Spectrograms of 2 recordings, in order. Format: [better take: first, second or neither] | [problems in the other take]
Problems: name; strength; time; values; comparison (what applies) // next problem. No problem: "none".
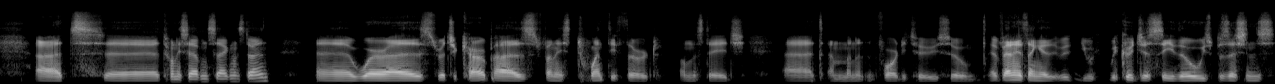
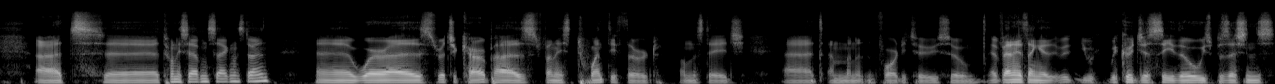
second | thin; very; fading below 300 Hz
